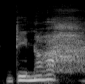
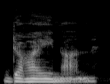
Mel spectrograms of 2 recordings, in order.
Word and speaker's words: Dinah: Koska niin kuin todellakin 8V-lukija kyllä nyt ymmärtää, että tämä Dinahn tarkoittaa, että se H ei äänny ja omistusmuoto lausutaan Dainan koska 8V suomalainen lukija ääntää Dinahin päässään Daina eikä Dina.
